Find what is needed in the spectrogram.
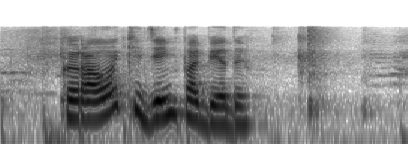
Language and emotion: Russian, positive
